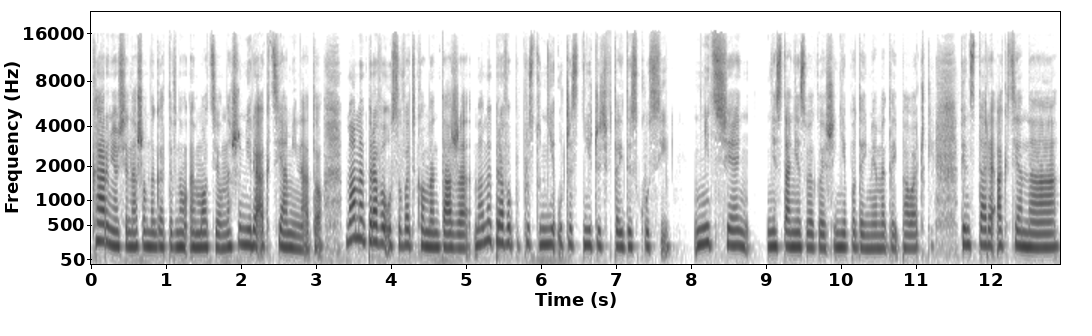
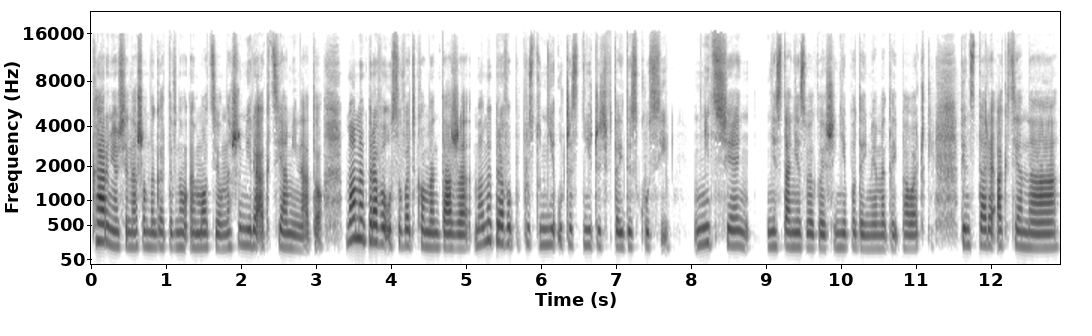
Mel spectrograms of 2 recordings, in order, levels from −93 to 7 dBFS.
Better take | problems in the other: first | thin; very; fading below 300 Hz

